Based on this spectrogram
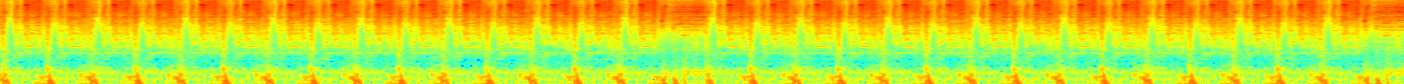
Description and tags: This is my own composition. Made with free samples from the internet, made loops with it, and heavy processing through my mixer and guitaramp, and compressor.
beat, distortion, hard, loop, techno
